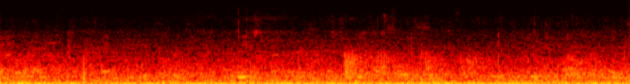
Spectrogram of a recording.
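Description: Steady low rumble of indoor hall noise with faint, indistinct murmured voices in the background.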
